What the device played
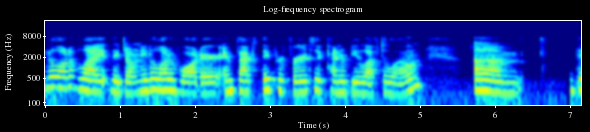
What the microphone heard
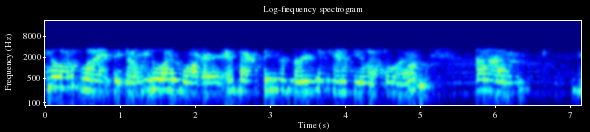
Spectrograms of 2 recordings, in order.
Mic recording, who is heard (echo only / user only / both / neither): echo only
